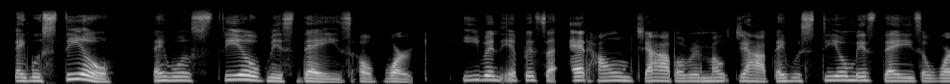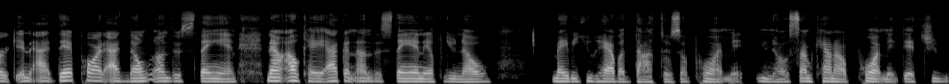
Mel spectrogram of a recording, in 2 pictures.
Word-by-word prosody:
they 165 -1 +2
will 165 0 0
still 190 - +5 0.4
they 180 +1 +1
will 180 0 -1
still 210 +2 +3
miss 155 -4 -1
days 130 -4 +2
of 130 -3 0
work, 135 -5 +1 0.5
even 205 0 0
if - - -3
it's 195 -2 -1
a - - +2 0.2
at 185 0 +5
home 175 0 -2
job 165 0 +2
or 150 0 -1
remote 155 +1 -2
job, 150 -3 0
they 150 +1 +1
will 155 0 -5
still 190 +6 0
miss 185 -2 0
days 155 -1 0
of 145 - -3
work, 145 -1 -2
and 155 0 -2
at - - -2
that 180 +1 +4
part, 170 -4 +1
I 145 - +2
don't 145 +2 0
understand. 140 -3 -1 0.3
Now, 165 0 +6
okay, 140 -5 -1
I 155 +2 +3
can - - -4
understand 135 - 0
if, 130 0 0
you 135 0 -5
know, 125 0 -2 0.6
maybe 140 -2 0
you 150 - -4
have 130 -1 +1
a 120 - -2
doctor's 120 0 -4
appointment, - - -5
you 145 -2 -5
know, 125 -1 -6
some 140 +2 0
kinda 135 -3 -1
appointment 140 0 -1
that 125 +1 -6
you 140 -2 -8
150 Hz, 175 wpm, -24 LUFS, 135-170 Hz, 0.6 s, Now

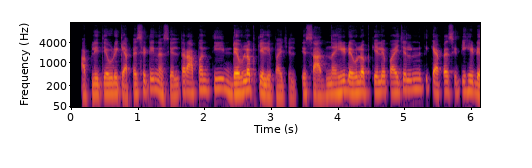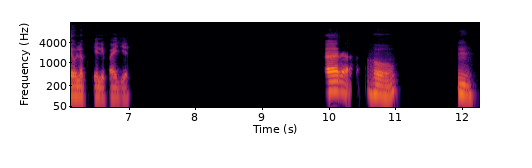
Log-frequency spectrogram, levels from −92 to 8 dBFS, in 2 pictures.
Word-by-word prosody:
आपली 110 +3 -2
तेवढी 120 0 +2
कॅपॅसिटी 135 +7 -2
नसेल, 110 -6 -4
तर 135 - +1
आपण 150 +5 +1
ती 165 +2 -1
डेव्हलप 140 +7 +7
केली 110 -5 +2
पाहिजे. 95 -2 -7
ते 115 - -3
साधनंही 120 +4 0
डेव्हलप 130 -1 +4
केले 130 0 +1
पाहिजे 125 +4 0
आणि 160 +2 -3
ती - - -9
कॅपॅसिटीही 135 +1 0
डेव्हलप 100 -5 0
केली 95 -1 -7
पाहिजे. 90 0 -9 2.9
तर 135 +1 +5 0.4
हो 110 -2 -1 1.2
हं. 110 -3 -3
120 Hz, 115 wpm, -26 LUFS, 105-135 Hz, 2.9 s, डेव्हलप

